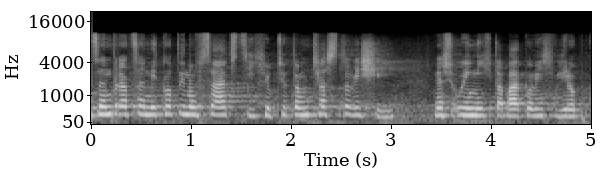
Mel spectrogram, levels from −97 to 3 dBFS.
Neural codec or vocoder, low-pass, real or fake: codec, 32 kHz, 1.9 kbps, SNAC; 10.8 kHz; fake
